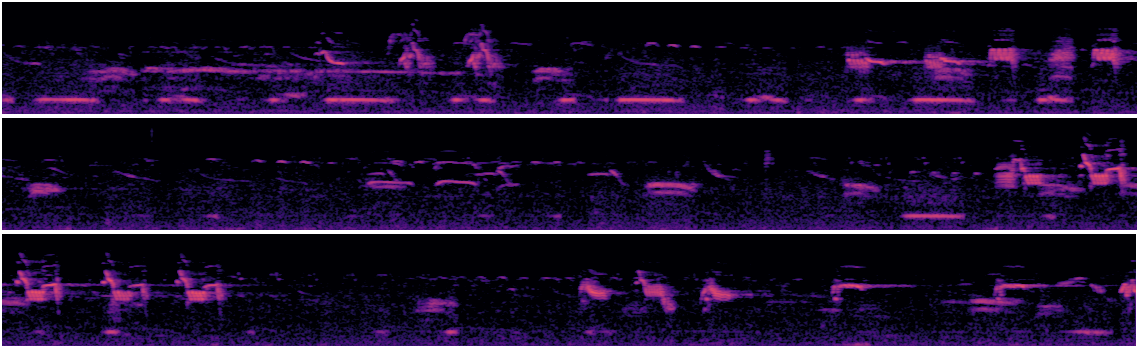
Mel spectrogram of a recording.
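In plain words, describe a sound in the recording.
A young bird chirps from its nest.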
